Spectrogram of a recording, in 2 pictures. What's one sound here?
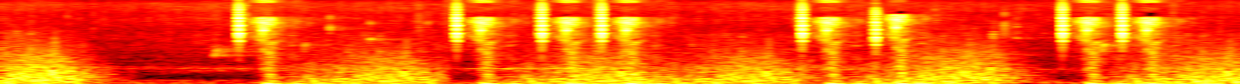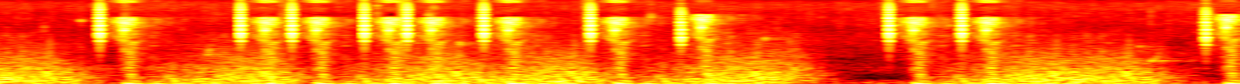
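Menu clicks tick sharply, one after another.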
